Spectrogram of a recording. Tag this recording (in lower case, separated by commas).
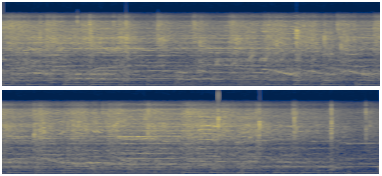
rock and roll, music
